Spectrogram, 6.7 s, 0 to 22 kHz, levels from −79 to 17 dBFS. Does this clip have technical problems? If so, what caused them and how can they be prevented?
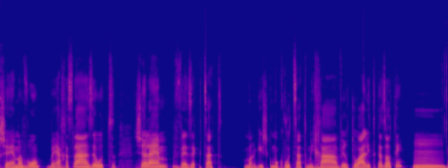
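Yes. A faint, steady rattle of ticks runs under the speech from 0.1 to 6.7 s, about twenty per second. These are clock slip clicks, likely caused by two unsynchronised device clocks about 400 ppm apart, each slip dropping or repeating one sample. Locking both devices to a shared word clock, or using asynchronous sample-rate conversion between them, prevents this.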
